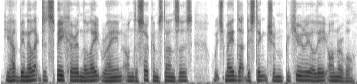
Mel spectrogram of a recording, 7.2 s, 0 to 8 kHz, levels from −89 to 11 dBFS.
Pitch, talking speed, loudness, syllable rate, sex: 135 Hz, 140 wpm, -16 LUFS, 4.9 syllables/s, male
